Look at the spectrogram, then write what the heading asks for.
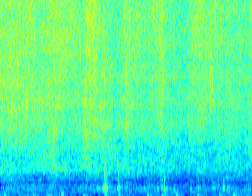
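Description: Chicken pieces fry in a pan for a chicken pasanday, giving a steady, dense sizzle with faint stirring scrapes throughout, no voices.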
